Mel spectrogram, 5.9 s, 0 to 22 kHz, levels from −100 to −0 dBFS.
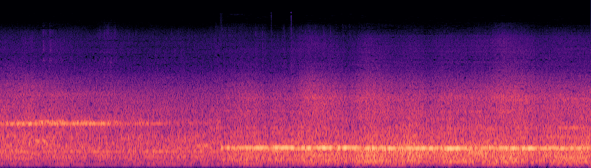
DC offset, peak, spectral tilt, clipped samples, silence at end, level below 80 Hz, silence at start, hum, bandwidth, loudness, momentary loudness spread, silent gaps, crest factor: under 0.1%; -6 dBFS; -8 dB/octave; under 0.1%; 0 s; -62 dBFS; 0 s; none; 6.6 kHz; -21 LUFS; 13 LU; none; 14 dB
